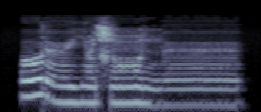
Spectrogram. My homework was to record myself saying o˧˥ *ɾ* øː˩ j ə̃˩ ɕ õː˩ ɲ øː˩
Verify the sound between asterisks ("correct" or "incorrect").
correct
